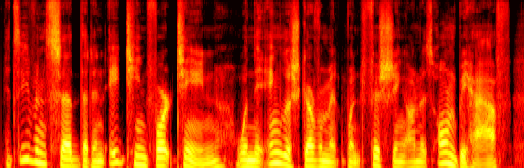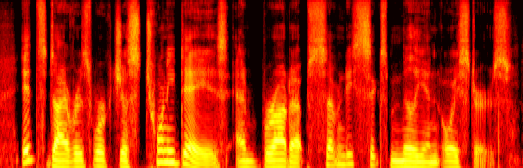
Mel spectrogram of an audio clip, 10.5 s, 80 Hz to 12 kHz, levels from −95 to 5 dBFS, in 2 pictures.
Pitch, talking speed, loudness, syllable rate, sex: 140 Hz, 170 wpm, -18 LUFS, 4.6 syllables/s, male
